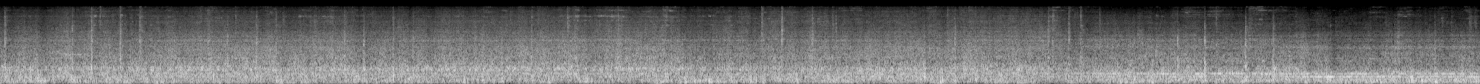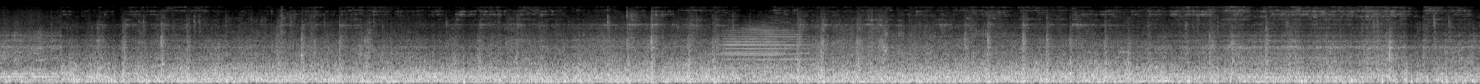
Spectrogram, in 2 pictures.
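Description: Passenger train carriages running along the track, heard from aboard: a steady rumble with wheels clattering over rail joints. About two-thirds of the way through comes a brief, high, pitched tone lasting under a second.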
